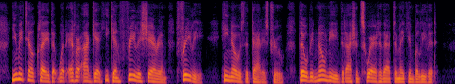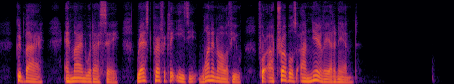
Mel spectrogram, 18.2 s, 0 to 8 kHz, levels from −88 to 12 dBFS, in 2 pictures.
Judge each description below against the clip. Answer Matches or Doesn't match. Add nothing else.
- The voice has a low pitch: Matches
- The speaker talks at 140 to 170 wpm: Doesn't match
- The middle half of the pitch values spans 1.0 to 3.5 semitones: Doesn't match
